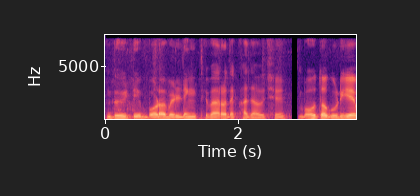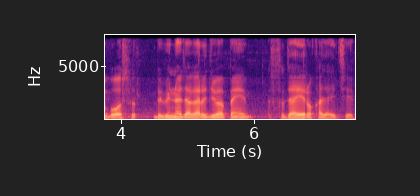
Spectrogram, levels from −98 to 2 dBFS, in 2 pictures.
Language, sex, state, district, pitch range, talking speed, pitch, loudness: Odia, male, Odisha, Malkangiri, 120-130 Hz, 130 wpm, 120 Hz, -17 LUFS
